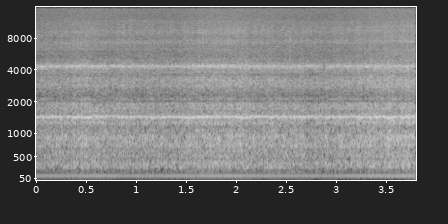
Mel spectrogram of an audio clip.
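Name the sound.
coffee grinder grinding beans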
